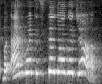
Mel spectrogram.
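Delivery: ordinary talk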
